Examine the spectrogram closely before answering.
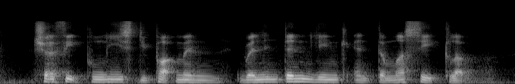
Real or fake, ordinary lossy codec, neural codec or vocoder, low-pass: fake; none; codec, 16 kHz, about 1 kbps, DyCAST, with the encoder's durations; none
